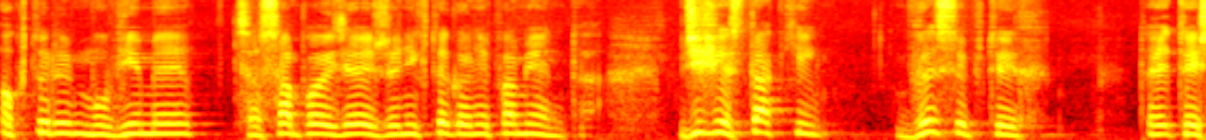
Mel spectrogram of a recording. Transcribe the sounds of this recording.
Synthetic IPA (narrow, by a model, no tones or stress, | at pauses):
ɔkt̪uɾɘmːuvʲimɘt̪sɔsampɔvʲjed͡ʑawɛɕʐɛɲikt̪ːɛɡɔɲɛpamʲjɛnt̪ad͡ʑiɕ̬jɛst̪ːakʲi | vɘsɘpt̪ɘx | t̪ɛt̪ɛj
